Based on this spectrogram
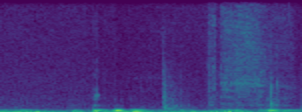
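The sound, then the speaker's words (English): A low, rumbling fart into a microphone sputters for more than a second, with a few short noisy bursts breaking through the steady bassy flutter. It is fairly loud, with no talking over it. “You farted into the mic?”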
